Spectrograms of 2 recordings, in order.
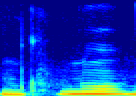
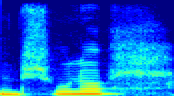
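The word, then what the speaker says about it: Mchunu: Also, sie haben ihn so ausgesprochen, deswegen glaube ich, er heißt Mkuno, nicht Mschuno.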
